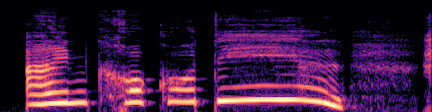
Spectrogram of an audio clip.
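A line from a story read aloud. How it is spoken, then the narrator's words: Frantic scream. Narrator (German): schrie vollkommen außer sich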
